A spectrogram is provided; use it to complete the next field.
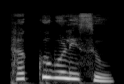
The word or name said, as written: ಠಕ್ಕುಗೊಳಿಸು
